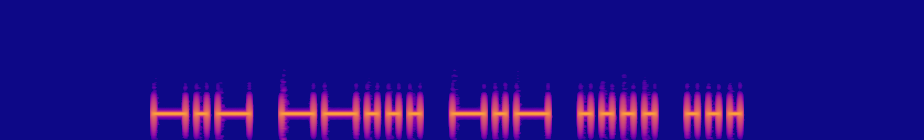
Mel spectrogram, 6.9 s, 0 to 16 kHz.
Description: Morse code, heard as a keyed tone, about 15 wpm, 700 Hz. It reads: K7KHS
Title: USA Call Signs - 5 Characters - 2x Character Spacing - 15wpm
